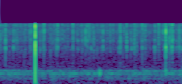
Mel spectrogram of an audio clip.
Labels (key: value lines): label: ambient
recorder: HydroMoth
